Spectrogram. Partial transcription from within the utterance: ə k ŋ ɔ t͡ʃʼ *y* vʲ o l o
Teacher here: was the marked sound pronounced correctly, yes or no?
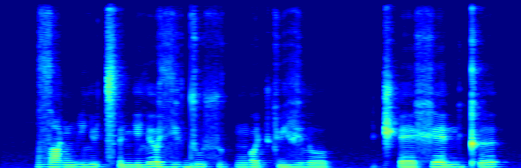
yes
